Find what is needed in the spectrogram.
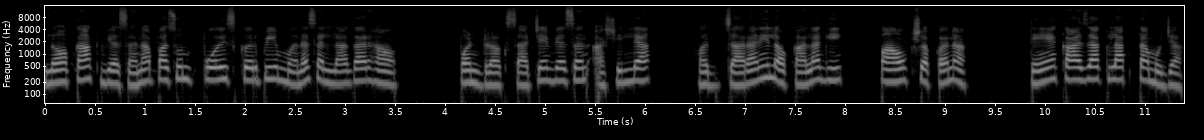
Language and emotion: Goan Konkani, sad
